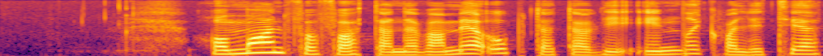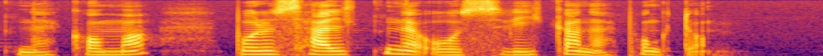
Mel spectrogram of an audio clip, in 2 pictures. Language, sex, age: Norwegian, female, 56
